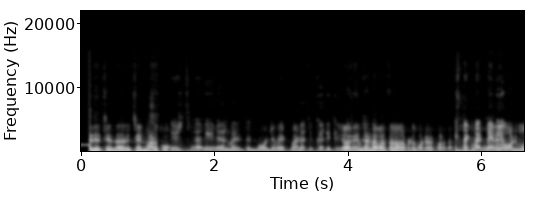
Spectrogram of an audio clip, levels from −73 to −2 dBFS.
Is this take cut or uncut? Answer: cut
